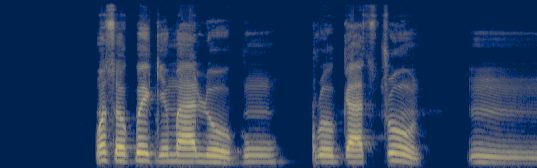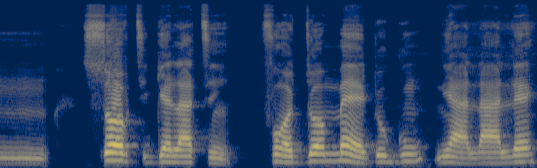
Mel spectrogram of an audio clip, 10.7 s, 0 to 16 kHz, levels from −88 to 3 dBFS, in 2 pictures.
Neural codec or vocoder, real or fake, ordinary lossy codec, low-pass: none; real; AAC, 96 kbps; 14.4 kHz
